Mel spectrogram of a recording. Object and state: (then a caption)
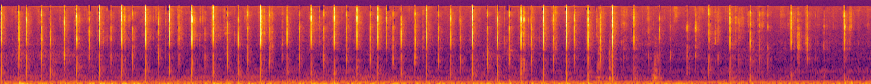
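Guitar pick. A guitar pick that was used on stage and thrown into the audience is tapped rapidly and steadily throughout. Many short, bright clicks ring out over a constant low hum, and each tap dies away almost instantly.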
